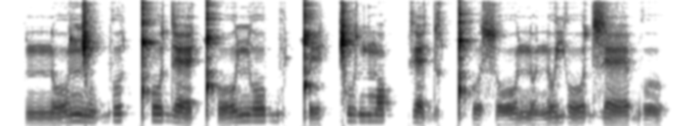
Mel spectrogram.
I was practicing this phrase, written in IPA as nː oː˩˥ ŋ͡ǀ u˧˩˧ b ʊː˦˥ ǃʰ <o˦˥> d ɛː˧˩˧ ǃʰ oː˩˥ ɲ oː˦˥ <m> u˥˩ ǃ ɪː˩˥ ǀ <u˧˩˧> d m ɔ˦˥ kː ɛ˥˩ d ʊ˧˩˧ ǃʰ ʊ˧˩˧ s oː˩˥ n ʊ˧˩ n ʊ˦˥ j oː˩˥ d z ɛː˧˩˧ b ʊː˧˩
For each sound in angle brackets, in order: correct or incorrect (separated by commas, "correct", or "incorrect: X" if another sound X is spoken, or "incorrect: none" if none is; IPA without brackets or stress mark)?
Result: correct, incorrect: b, incorrect: u˦˥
